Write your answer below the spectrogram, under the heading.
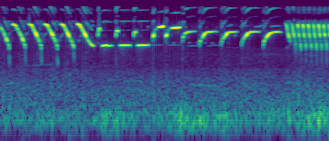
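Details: Canary song used to stimulate other canaries to sing: falling whistled notes, then level steady tones, then rising upslurs, closing with a fast high trill.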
